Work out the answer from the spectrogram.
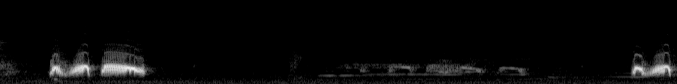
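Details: Decoy dove calling wild doves: two short, hollow coos, a pause filled with very faint soft murmuring notes, then another pair of rounded coos at the end.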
